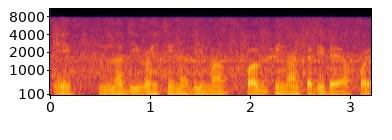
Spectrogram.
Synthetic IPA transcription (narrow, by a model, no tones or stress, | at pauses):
ḛk | nəd̪iʋəɦt̪inəd̪imãpə̰ɡbʱina̰kəɾiɾəɦjaɦo̰j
